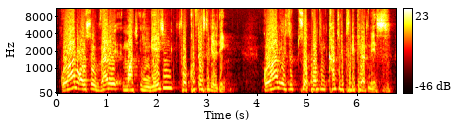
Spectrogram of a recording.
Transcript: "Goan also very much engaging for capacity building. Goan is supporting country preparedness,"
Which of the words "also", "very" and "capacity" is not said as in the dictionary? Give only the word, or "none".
capacity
